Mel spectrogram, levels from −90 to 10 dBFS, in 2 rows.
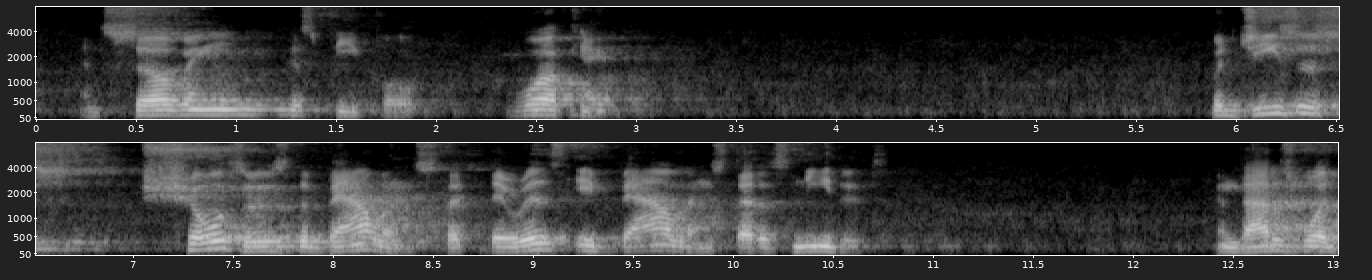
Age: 40-59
